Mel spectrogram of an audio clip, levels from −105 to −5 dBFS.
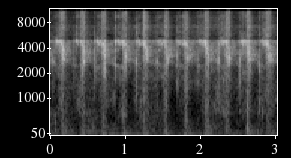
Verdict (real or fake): fake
